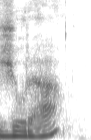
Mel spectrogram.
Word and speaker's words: Jura: Prvním cílem dnešní výpravy je region Jura, vyslovuj Jura, jehož pojmenování pochází již od starých Keltů, kteří jej nazývali Jor.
